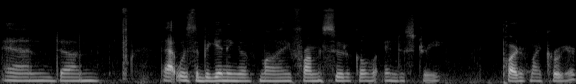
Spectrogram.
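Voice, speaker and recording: A woman speaks in a fairly low, somewhat breathy voice with a dark, mellow tone. Her intonation is monotone and flat. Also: moderate pace. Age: 70s. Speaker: sex educator and counselor. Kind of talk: interview. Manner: halting, with fillers.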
